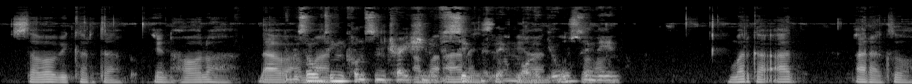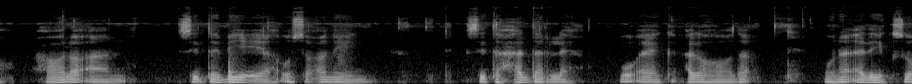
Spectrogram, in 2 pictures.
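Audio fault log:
4.30–6.67 s, speech suppressed in double talk: speech dips at 4.30–4.43, 4.68–5.20, 5.78–5.83, 6.22–6.27 and 6.57–6.67 s, by up to about 15 dB, likely an echo canceller ducking both sides during overlapping talk.
5.05–5.09 s, echo leak: a brief, faint copy of the speech about 25 dB down and 408 ms late, likely loudspeaker pickup the far-end canceller failed to remove.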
